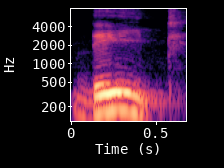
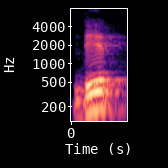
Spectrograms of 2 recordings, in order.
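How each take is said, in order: First: The vowel glides like 'ay' in day. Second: The vowel is a plain short 'e'. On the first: The speaker calls it right. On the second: The speaker calls it wrong.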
